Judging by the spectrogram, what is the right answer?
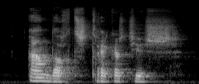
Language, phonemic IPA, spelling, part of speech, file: Dutch, /ˈandɑxˌtrɛkərcəs/, aandachttrekkertjes, noun, Nl-aandachttrekkertjes.ogg
- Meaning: plural of aandachttrekkertje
